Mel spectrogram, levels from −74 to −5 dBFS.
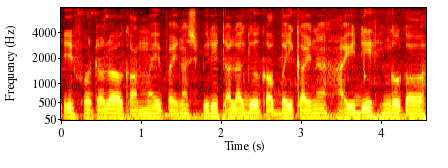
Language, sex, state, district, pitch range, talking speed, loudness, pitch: Telugu, male, Andhra Pradesh, Sri Satya Sai, 105-110 Hz, 155 wpm, -17 LUFS, 105 Hz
